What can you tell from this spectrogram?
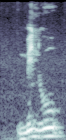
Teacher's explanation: নুন সাকিন এখানে আমরা জাহার করবো, এখানে গুণা হবে না, আর হাতে টান নাই।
